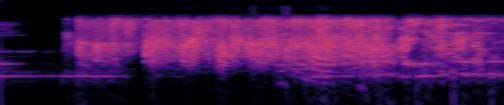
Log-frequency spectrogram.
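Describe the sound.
A big crowd gives a standing ovation, bursting into loud, sustained applause after a brief held tone, the dense clapping steady for about three seconds with voices cheering underneath.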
